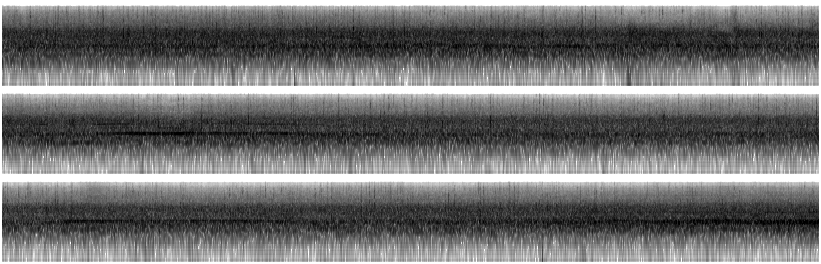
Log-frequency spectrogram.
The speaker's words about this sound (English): Clap your hands again with all your might. With all your might.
